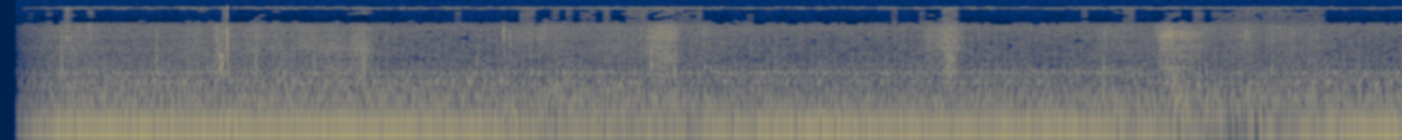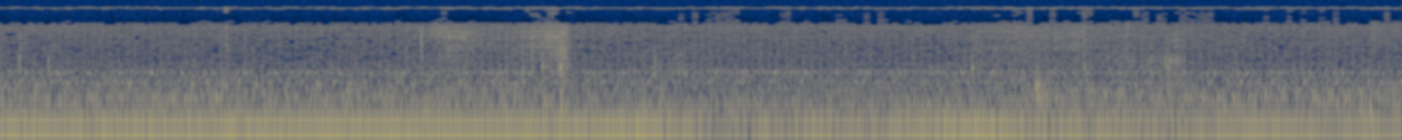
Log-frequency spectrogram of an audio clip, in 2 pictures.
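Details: Mitsubishi Colt idle: steady low rumble with loose, uneven churning that disappears when the clutch pedal is pressed; owner suspects the clutch release bearing, unconfirmed.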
